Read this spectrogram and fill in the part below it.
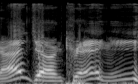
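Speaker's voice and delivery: goofy put-on voice, very high and loud. Suggesting a joke they should have done on the shoot, really silly voice. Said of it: "Do a really silly voice".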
